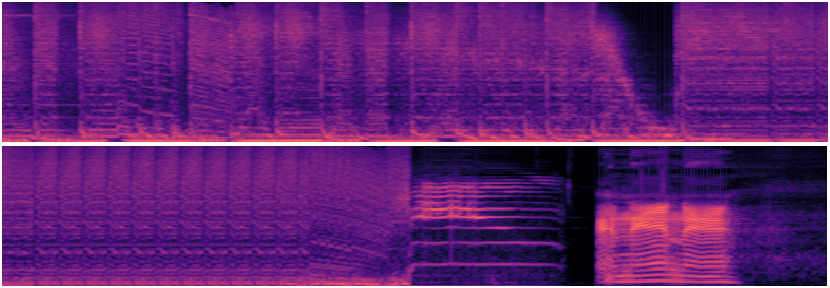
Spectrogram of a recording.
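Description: Loud, busy music plays for several seconds, then cuts out, followed by a short tonal cry and a louder, drawn-out cat meow.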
